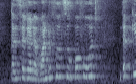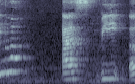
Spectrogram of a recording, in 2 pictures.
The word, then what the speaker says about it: quinoa: It is not quinoa, it is quinoa. Quinoa.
